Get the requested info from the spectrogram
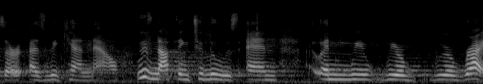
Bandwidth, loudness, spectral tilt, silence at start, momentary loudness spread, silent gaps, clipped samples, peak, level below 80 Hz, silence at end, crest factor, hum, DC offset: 12 kHz; -33 LUFS; -4.5 dB/octave; 0 s; 9 LU; none; under 0.1%; -12 dBFS; -72 dBFS; 0 s; 20 dB; none; under 0.1%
